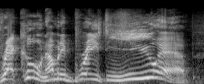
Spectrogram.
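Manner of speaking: high, swooping challenge on YOU; boastful fox. Acted. Fox challenges raccoon about brains, boastful. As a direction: call out raccoon, then quiz him grandly. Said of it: "and he says".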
